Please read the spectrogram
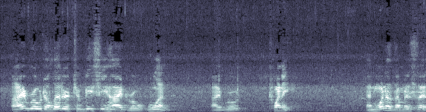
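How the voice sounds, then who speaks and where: Over noticeable background noise, a man with a high pitch and ordinary pitch variation speaks at a moderate pace, leaving long, frequent pauses. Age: 80s+. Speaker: speaker with electro-hypersensitivity. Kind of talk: public talk. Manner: halting.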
